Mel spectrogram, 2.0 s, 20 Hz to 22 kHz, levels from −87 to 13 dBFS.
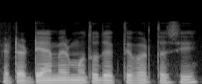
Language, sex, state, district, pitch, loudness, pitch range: Bengali, male, Tripura, West Tripura, 115 Hz, -17 LUFS, 110-115 Hz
